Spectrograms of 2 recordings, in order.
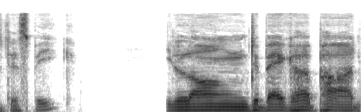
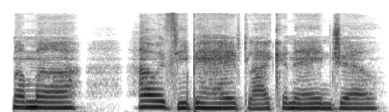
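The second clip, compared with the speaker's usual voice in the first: put-on higher voice of a girl calling out; insistent girl; 8 semitones higher than usual. Lisa questions Mamma from behind the door, insistent. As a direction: butt in with a raised, girlish voice. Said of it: "Lisa's voice was heard again".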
